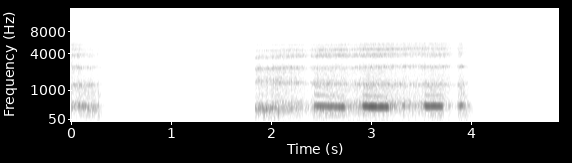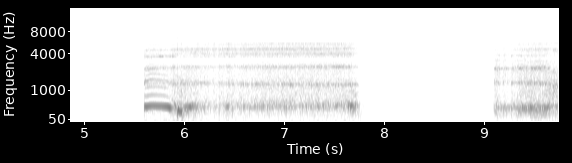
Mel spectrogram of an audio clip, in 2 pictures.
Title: Gasping For Air 1 Hour - Sound Effect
